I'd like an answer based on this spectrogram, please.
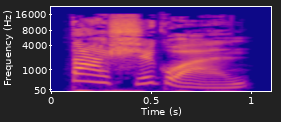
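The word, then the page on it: da4shi3guan3: Mandarin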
